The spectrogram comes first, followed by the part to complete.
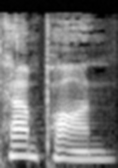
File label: "tampon", us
